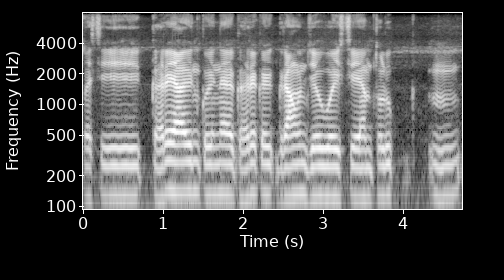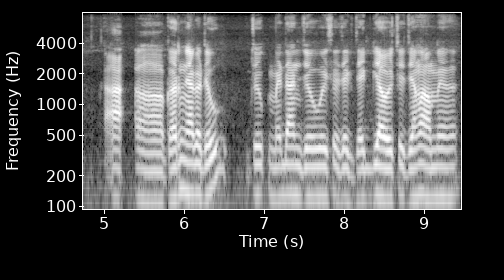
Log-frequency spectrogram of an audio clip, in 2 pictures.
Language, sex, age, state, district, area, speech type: Gujarati, male, 18-30, Gujarat, Narmada, rural, spontaneous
